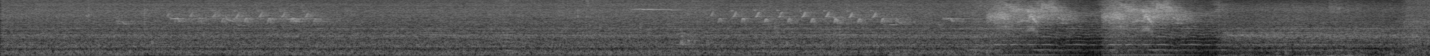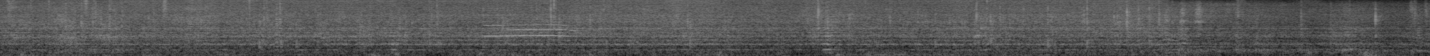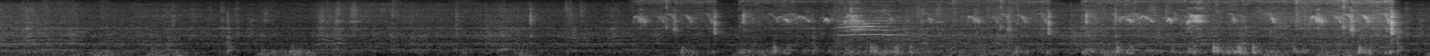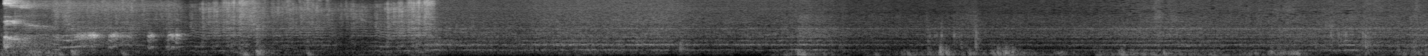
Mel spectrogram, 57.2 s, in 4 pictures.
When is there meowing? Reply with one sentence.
You can hear the meowing from 19.1 to 20.1 s and from 36.9 to 38.8 s.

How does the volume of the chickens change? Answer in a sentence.
The loudness of the chickens goes up.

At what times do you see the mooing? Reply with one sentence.
You can't hear the mooing here.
